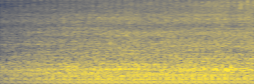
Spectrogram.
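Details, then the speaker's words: Cub Cadet zero-turn mower with Briggs V-twin, previously running rich with wiring, charging and governor issues, after repair; low steady even-firing note, no misses or knocks; tracks straight, drive belt a little worn, otherwise runs fine; normal running. "and the thing tracks straight too dry belt's a little worn but runs fine otherwise"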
